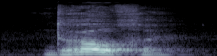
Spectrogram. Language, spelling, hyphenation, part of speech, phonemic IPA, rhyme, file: Dutch, droge, dro‧ge, adjective / noun / verb, /ˈdroː.ɣə/, -oːɣə, Nl-droge.ogg
- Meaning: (adjective) inflection of droog: 1. masculine/feminine singular attributive 2. definite neuter singular attributive 3. plural attributive; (noun) dry land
